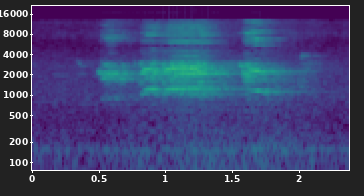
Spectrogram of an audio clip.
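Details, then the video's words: Red junglefowl decoy bird, a newly tried bird used in hunting to lure wild junglefowl, gives one crow of about two seconds: a short opening note, a loud drawn-out harsh middle, then a briefer falling end, over faint low rumble. "ຕໍ່ໄກ່ປ່າ ລອງໄກ່ໃຫມ່ຫມານໆ ต่อไก่ป่า ลองไก่ไหม่หมานๆ"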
